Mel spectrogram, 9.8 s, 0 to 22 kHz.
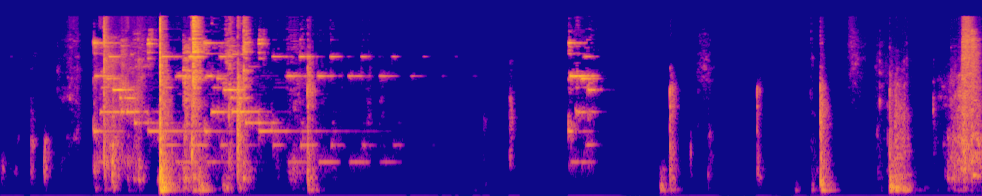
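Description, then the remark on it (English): A phone's 5 a.m. wake-up alarm plays a quick melody of bright, ringing tones for a couple of seconds, then a short chime sounds again, followed by several scattered soft thumps and taps. “That's my 5 a.m. alarm telling me to wake up.”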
